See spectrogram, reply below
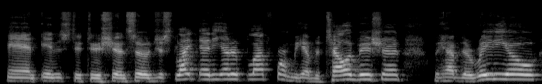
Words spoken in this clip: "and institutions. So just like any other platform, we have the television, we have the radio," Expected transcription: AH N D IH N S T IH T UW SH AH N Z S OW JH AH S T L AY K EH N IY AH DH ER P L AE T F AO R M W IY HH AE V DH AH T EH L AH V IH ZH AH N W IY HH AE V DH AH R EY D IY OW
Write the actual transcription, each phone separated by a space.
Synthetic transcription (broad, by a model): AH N IH N S T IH T UW SH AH N S OW JH AH S T L AY K EH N IY AH DH ER P L AE T F AO R M W IY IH V DH AH T EH L AH V IH ZH AH N W IY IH V DH AH R EY D IY OW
